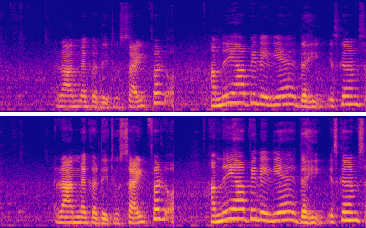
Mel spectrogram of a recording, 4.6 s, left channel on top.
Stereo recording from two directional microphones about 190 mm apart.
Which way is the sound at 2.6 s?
40° right (ahead or behind).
